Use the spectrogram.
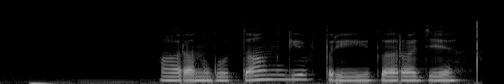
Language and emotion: Russian, sad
